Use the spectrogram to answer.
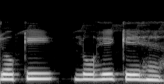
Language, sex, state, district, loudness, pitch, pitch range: Hindi, female, Jharkhand, Deoghar, -12 LUFS, 235 Hz, 230-255 Hz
